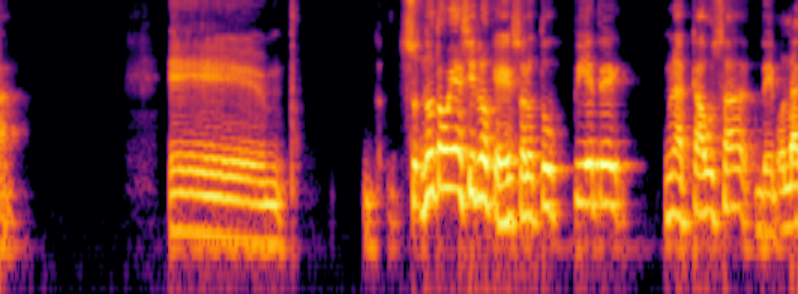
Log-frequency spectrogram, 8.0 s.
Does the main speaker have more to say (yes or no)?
yes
